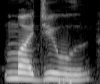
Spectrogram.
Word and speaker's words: module: Module? No, the right way to say this word is module.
